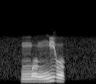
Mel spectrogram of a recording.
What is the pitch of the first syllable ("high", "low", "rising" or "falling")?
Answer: rising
